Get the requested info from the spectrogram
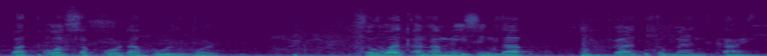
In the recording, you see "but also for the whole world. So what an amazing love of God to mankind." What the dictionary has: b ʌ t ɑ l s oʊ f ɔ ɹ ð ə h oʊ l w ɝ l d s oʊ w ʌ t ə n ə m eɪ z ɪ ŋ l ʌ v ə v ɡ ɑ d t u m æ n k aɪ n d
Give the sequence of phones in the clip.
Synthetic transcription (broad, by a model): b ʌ t ɑ l s oʊ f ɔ ɹ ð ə h oʊ l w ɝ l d s oʊ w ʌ t ə n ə m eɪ s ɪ ŋ l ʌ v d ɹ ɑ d t u m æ n k aɪ n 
